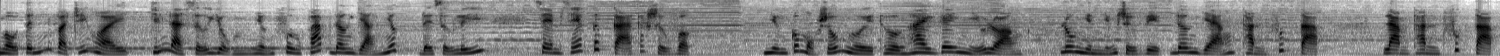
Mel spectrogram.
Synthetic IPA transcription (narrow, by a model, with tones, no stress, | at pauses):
ŋo̰˧˨t̪ï˨˦ŋ̟vaː˨˩t͡ɕi˨˦ɦwḛ˧˨t͡ɕi˨˦ŋ̟laː˨˩sɨ̰˧˩zʊ̰˧˨ŋ͡mɲɨ̰˧˥ŋfɨ˧əŋfaː˦˥p̚ɗəː˧nza̰ː˧˨nɲə˦˥t̚ɗe˧˩sɨ̰˧˨li˨˦ | sɛ˧msɛ˦˥t̚t̪ə˦˥t̚kaː˧˩kaː˦˥k̚sɨ̰˧˨və˨˩k̚ | ɲɨ˧ŋkɔ˨˦mo˨˩t̚so˨˦ŋɨ˨˩əjt̪ʰɨ˨˩əŋɦa˧jɣə˧jɲḭ˧˩˥əwlwa̰ː˧˨n | lu˧ənɲi˨˩nɲɨ̰˧˥ŋsɨ̰˧˨vi˨˩ək̚ɗəː˧nza̰ː˧˩nt̪ʰa˨˩jŋ̟fɨ˦˥k̚t̪aː˨˩p̚ | laː˨˩mt̪ʰa˨˩jŋ̟fɨ˦˥k̚t̪aː˨˩p̚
